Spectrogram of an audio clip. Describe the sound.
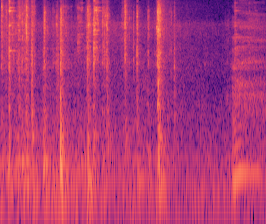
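A suitcase lock is worked open in a radio drama, giving a few sharp metallic clicks and rattles, then a short quieter gap before one last clatter.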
